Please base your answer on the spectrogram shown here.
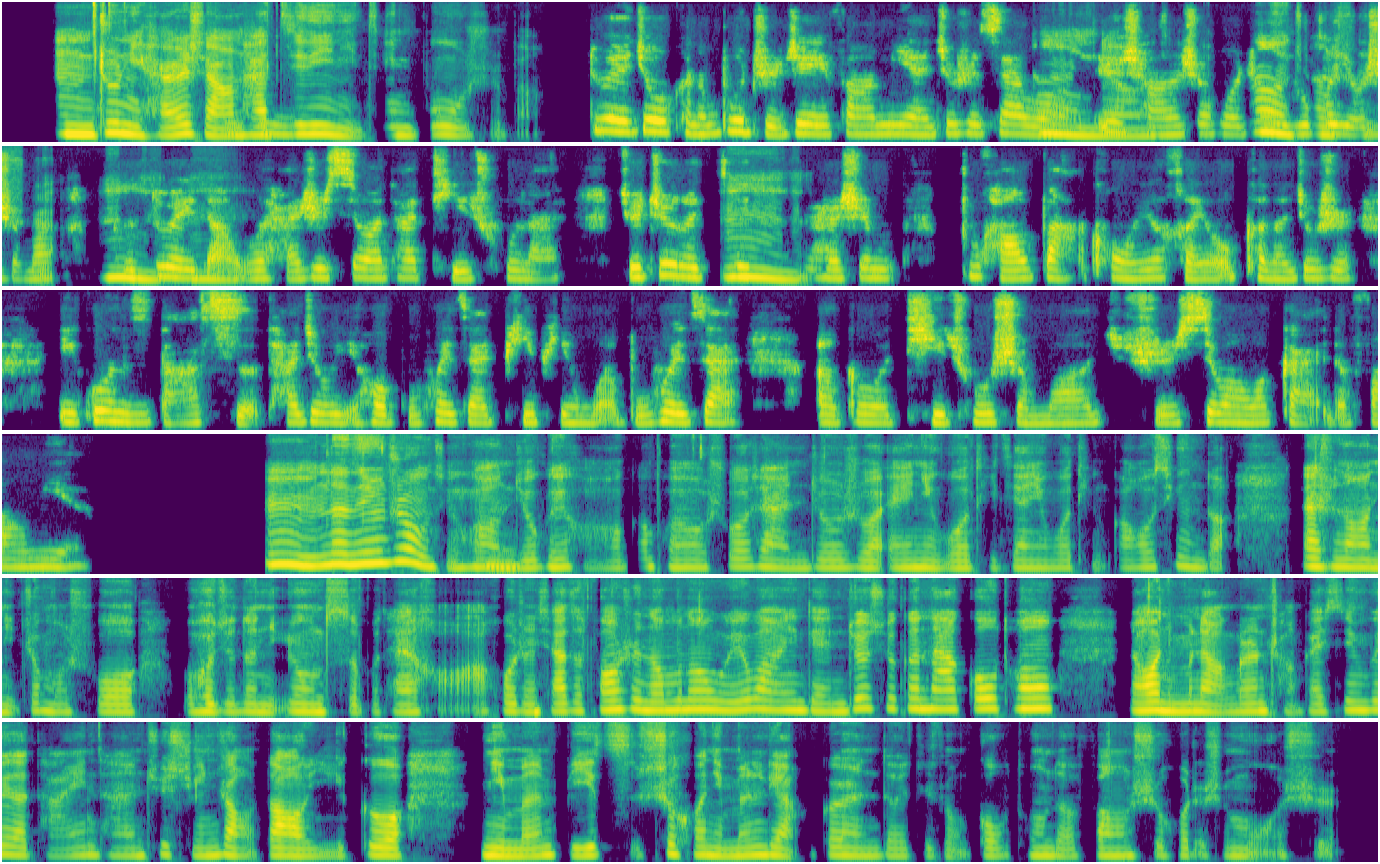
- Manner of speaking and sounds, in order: none
- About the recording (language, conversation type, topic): Chinese, advice, 朋友对我某次行为作出严厉评价让我受伤，我该怎么面对和沟通？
